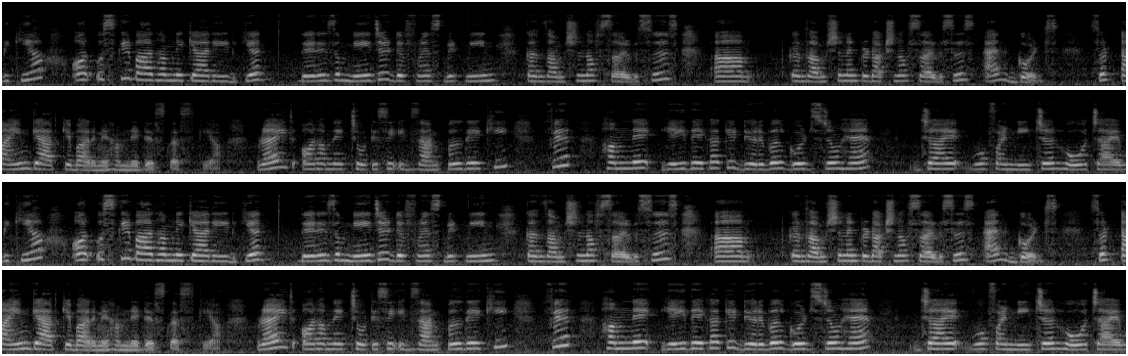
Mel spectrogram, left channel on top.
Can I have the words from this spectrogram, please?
किया और उसके बाद हमने क्या रीड किया, there is a major difference between consumption of services, consumption and production of services and goods. So time gap के बारे में हमने डिस्कस किया, राइट। और हमने एक छोटी सी एग्जांपल देखी। फिर हमने यही देखा कि ड्यूरेबल गुड्स जो हैं, चाहे वो फर्नीचर हो, चाहे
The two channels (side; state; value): left; quieter; 4.4 dB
